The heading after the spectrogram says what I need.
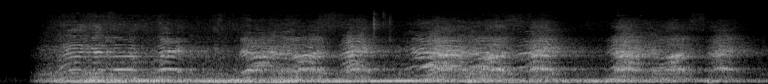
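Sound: protest crowd chanting slogans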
